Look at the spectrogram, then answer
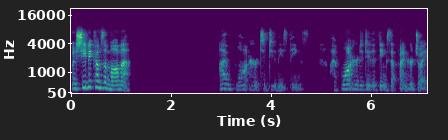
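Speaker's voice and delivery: thick, choked-up voice catching with emotion. A mother imagining her daughter becoming a mom herself, getting choked up. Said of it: "I'm getting choked up just thinking about it".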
